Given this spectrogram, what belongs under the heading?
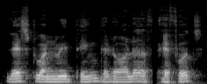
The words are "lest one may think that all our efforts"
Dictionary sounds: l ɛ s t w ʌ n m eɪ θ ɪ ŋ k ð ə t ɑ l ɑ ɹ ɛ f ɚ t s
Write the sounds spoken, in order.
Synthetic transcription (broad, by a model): l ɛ s t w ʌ n m eɪ t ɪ ŋ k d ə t ɑ l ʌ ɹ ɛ f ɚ t s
